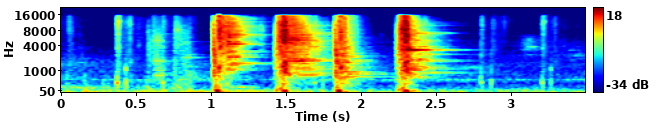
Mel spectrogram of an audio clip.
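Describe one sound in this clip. A metal wrench clangs loudly against a wall several times.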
